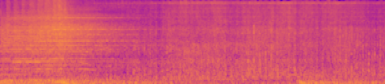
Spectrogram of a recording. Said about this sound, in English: A medevac helicopter is dispatched to the area so that Mary Jo can be airlifted to Nassau County Medical Center.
